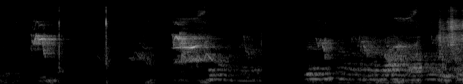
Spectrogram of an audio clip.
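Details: Young talking parrot, a Hindi-speaking pet, alternates harsh squawks with nasal, speech-like babbling in two longer phrases.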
